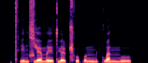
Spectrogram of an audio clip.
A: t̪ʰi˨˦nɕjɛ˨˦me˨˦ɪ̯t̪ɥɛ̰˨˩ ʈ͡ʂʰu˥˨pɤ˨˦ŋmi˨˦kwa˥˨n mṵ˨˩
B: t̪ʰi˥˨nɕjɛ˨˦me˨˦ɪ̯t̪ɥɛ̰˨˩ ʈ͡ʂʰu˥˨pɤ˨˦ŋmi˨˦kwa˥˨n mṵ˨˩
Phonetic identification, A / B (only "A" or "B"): A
